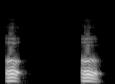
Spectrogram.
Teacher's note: तुम्हें अपने जो तुम्हारी जीभ का बीच वाला हिस्सा है वो थोड़ा हल्का उठता हुआ दिखेगा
